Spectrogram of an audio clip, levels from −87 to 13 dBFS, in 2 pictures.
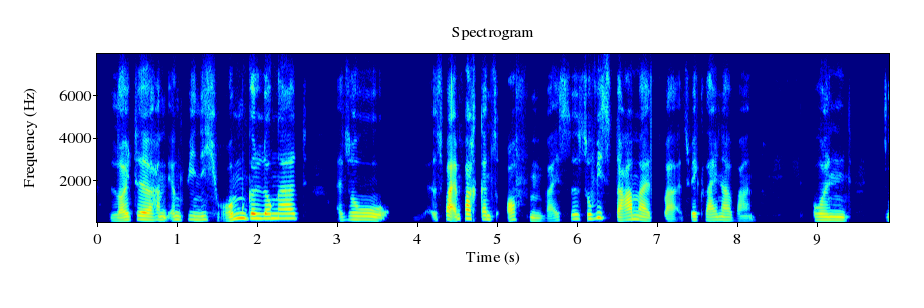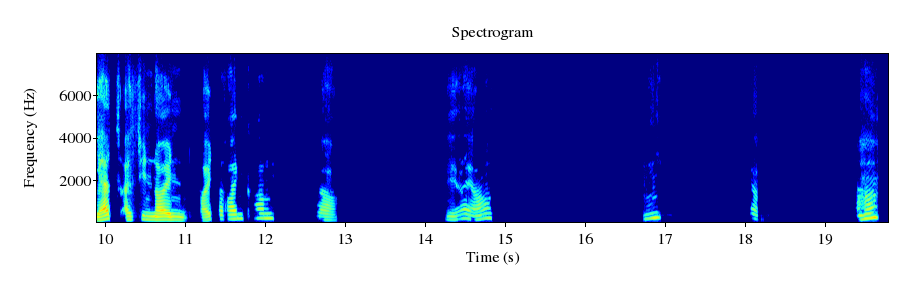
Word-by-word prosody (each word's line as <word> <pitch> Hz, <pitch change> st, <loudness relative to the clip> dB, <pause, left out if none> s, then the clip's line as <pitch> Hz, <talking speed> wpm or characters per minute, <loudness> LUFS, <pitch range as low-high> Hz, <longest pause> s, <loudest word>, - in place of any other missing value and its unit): Leute 150 Hz, +5 st, +3 dB
haben 155 Hz, -, -2 dB
irgendwie 160 Hz, +2 st, -6 dB
nicht 155 Hz, 0 st, -6 dB
rumgelungert. 220 Hz, 0 st, +5 dB, 0.4 s
Also, 155 Hz, -, -1 dB, 0.5 s
es -, -, -13 dB
war -, -, +10 dB
einfach 205 Hz, 0 st, +4 dB
ganz 175 Hz, -2 st, -3 dB
offen, 120 Hz, -8 st, -3 dB
weißt 135 Hz, -, -12 dB
du? 195 Hz, 0 st, -3 dB
So 200 Hz, +1 st, -3 dB
wie's 245 Hz, -1 st, -1 dB
damals 145 Hz, -3 st, +2 dB
war, 105 Hz, -1 st, -4 dB
als -, -, -23 dB
wir 150 Hz, -, +1 dB
kleiner 140 Hz, -1 st, -4 dB
waren. -, -, -14 dB, 0.7 s
Und 140 Hz, -1 st, 0 dB, 0.5 s
jetzt, -, -, +4 dB
als 155 Hz, -, -1 dB
die 170 Hz, -2 st, -7 dB
neuen 150 Hz, -2 st, +3 dB, 0.2 s
Leute 135 Hz, +1 st, -2 dB
reinkamen 220 Hz, +3 st, -4 dB, 0.6 s
ja. 140 Hz, -4 st, -8 dB, 1.4 s
Ja, 160 Hz, +7 st, -10 dB
ja. 200 Hz, +5 st, -7 dB, 1.9 s
Mhm. 235 Hz, +5 st, -5 dB, 1.1 s
Ja. -, -, -11 dB, 1.2 s
Aha. 215 Hz, +9 st, 0 dB
160 Hz, 105 wpm, -27 LUFS, 145-210 Hz, 1.9 s, war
